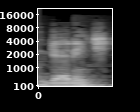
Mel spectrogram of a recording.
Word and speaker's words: Guerent: Meu nome é Guerent, se escreve gerente com T mudo.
